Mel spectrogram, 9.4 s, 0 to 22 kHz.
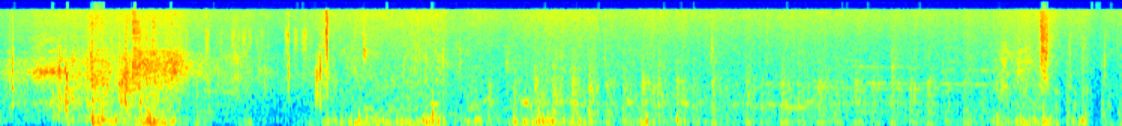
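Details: Renault Megane 2 steering rack: irregular dull clunks in short bursts from the front end as the wheel is worked; worn steering rack knocking.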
